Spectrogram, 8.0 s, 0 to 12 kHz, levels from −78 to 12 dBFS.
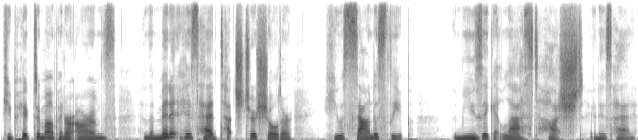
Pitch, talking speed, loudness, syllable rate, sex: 220 Hz, 205 wpm, -19 LUFS, 5.0 syllables/s, female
